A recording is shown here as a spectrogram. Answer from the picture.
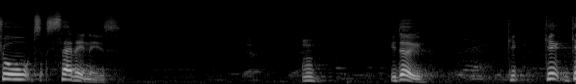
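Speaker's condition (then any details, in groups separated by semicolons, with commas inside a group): No condition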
